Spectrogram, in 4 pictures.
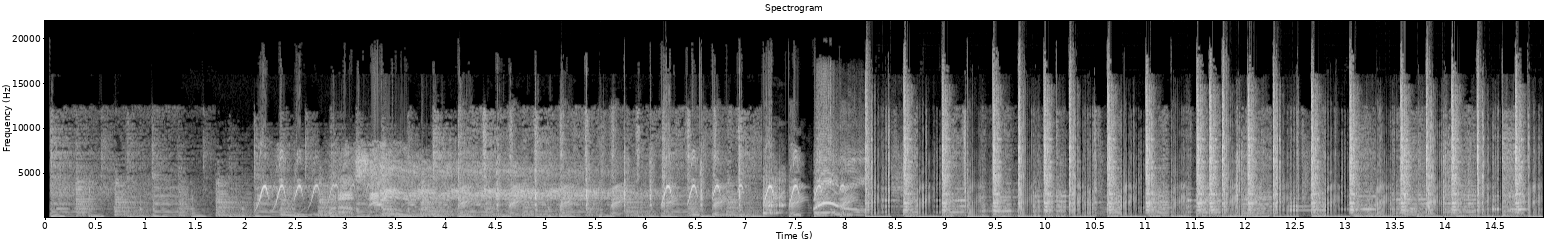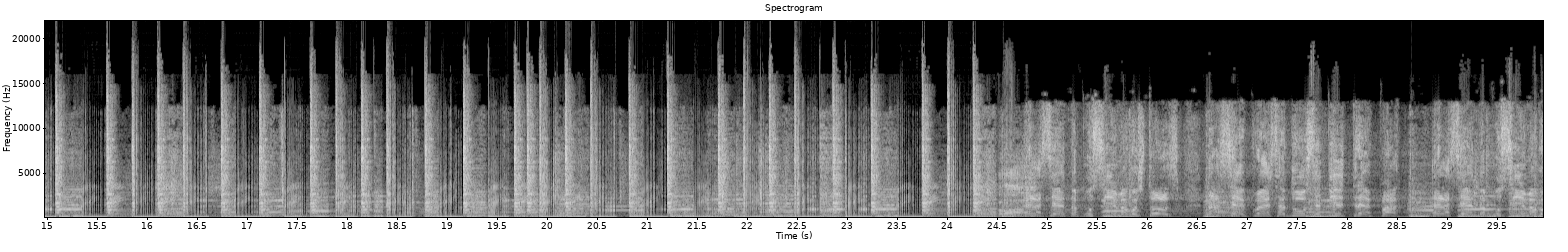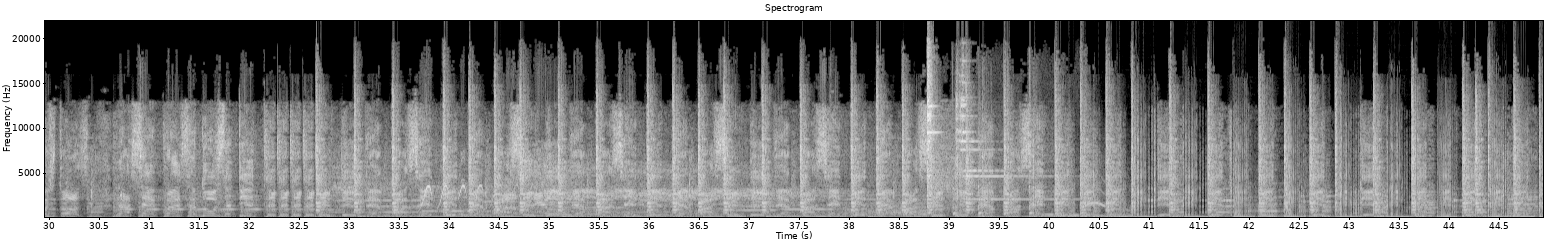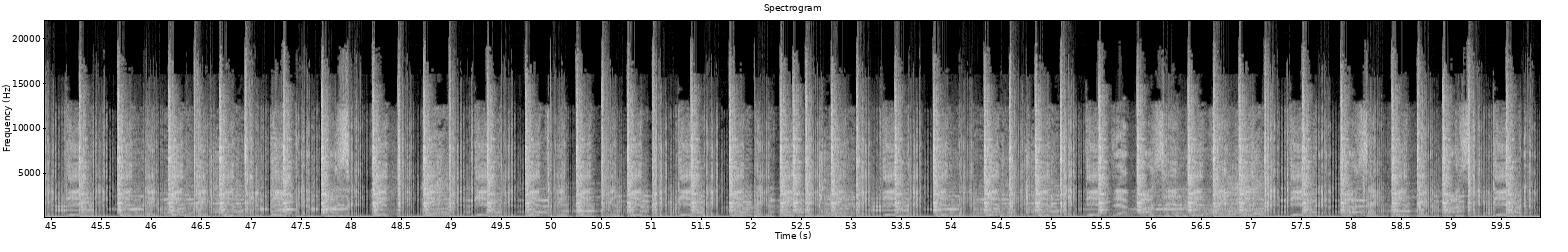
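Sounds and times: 
slowed funk music: 0.0 - 26.0, 28.6 - 59.8.

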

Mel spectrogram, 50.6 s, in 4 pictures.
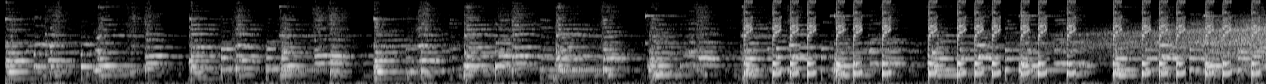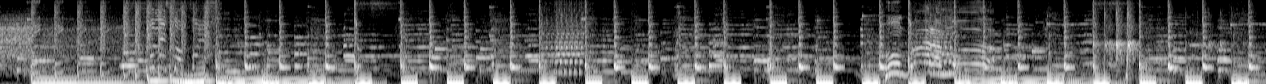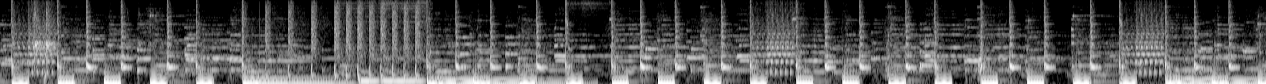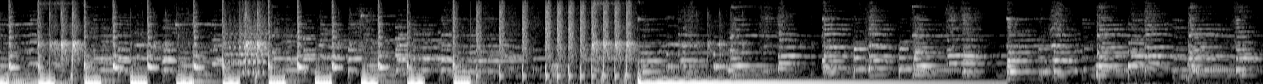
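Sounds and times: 
Brazilian funk music: 1.6 - 50.5.

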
